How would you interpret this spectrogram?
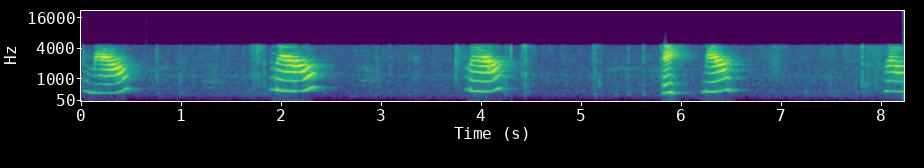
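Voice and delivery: high playful cat meows; meowing at the cat. Pretend. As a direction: meow up high to get the kitty's attention.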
